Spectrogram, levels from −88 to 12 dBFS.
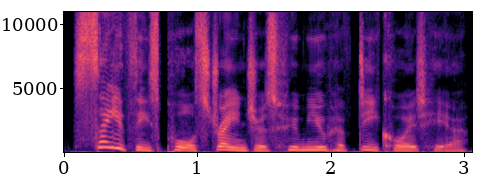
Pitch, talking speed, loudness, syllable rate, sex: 205 Hz, 175 wpm, -19 LUFS, 4.4 syllables/s, female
